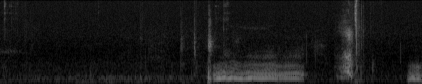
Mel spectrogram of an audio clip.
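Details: Honey Butter, a Tonkinese cat, playing indoors with a feathery toy, gives one sustained low, rough growl lasting about a second and a half, after quiet rustling and a sharp clatter, with a brief scrape following.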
